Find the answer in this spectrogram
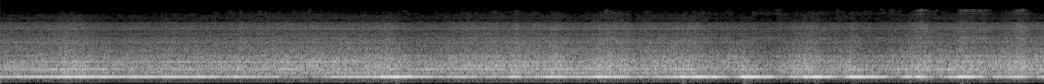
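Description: Pool pump running with a steady hum, water and air churning through its strainer pot as it tries to prime. From about seven seconds in the sound starts to pulse unevenly.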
